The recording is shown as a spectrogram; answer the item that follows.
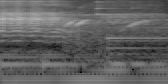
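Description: A goat in a village gives a loud, close bleat, one wavering, nasal cry that fills the moment with no talking over it.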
